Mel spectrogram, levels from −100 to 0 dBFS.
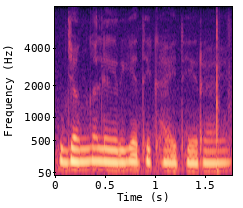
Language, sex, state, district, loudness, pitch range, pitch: Kumaoni, female, Uttarakhand, Tehri Garhwal, -14 LUFS, 170-185 Hz, 175 Hz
